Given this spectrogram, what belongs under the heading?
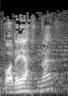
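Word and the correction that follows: Boreanaz: Ah, no sé si lo he dicho bien del todo. Boreanas.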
